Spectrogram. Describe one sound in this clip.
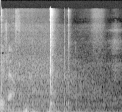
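A switch on a fan clicks.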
